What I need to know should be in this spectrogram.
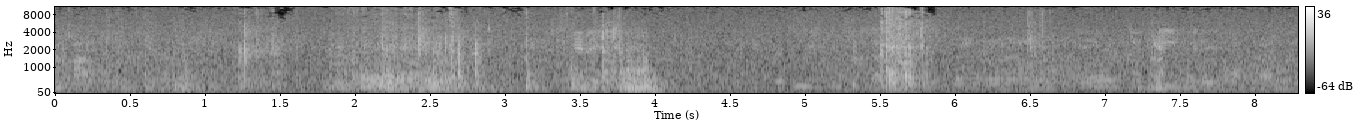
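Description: A canoe knocks and scrapes as it is dragged along the bank.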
